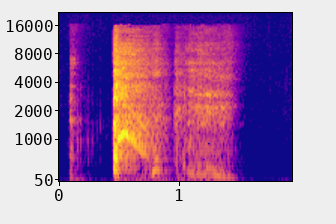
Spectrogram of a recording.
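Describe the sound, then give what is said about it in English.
A single harsh, raspy cough from a sick person, a sharp burst trailing into a rough, throaty rattle before silence. “I won't mute myself for that one so that everyone can hear it.”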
